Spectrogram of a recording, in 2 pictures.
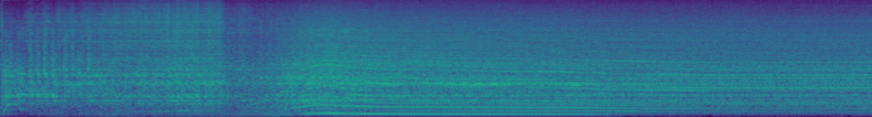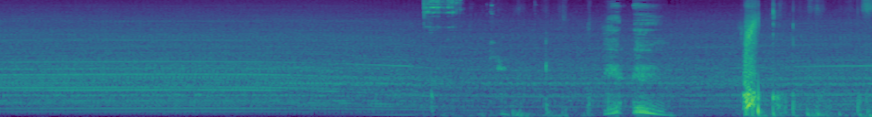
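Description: A car engine cranks and catches, revs briefly, then settles into a steady idle hum for several seconds before a few clicks and knocks break in near the end.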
